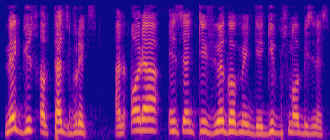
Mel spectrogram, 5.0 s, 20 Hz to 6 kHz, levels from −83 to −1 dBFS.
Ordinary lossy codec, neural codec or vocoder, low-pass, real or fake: MP3, 32 kbps; codec, 44.1 kHz, 3.4 kbps, Pupu-Codec; 5.4 kHz; fake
